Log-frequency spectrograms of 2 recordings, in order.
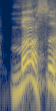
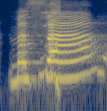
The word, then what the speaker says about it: maçã: And when I first saw this, I wanted it to rhyme. And I'm thinking that's a brilliant catchphrase. Massa de Alcobaça, and it's not, is it? Massa de Alcobaça with pasta. Maçã de Alcobaça. Massa de Alcobaça is pasta of Alcobaça.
